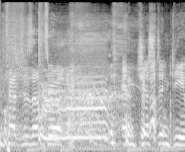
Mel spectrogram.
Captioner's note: vroooooooomm!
